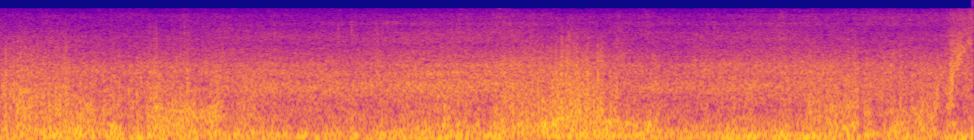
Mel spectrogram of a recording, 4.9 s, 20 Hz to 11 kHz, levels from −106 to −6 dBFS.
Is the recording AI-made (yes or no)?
no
